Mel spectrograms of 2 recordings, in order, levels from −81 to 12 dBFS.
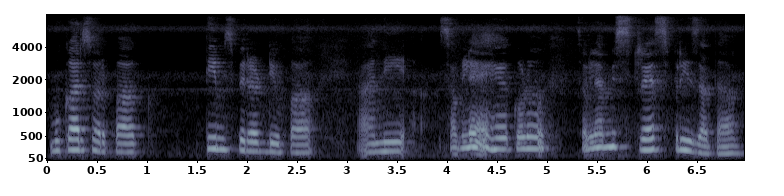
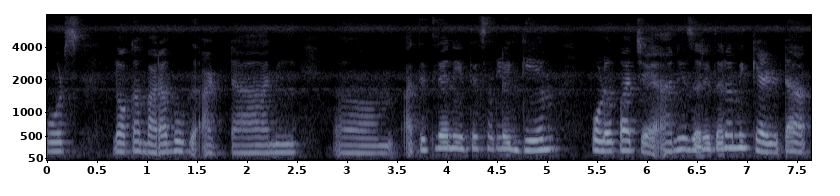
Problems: constant background noise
